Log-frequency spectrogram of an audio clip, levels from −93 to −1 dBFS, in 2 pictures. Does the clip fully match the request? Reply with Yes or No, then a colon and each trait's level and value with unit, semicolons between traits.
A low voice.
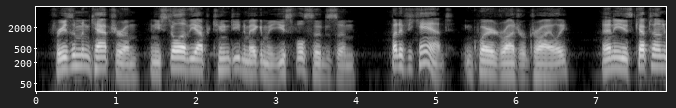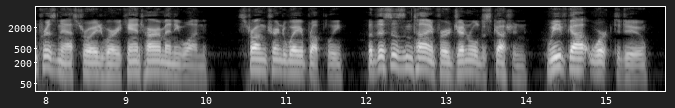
Yes: low, 115 Hz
